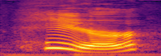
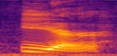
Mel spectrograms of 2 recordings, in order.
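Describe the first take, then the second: First: The word begins with an H sound. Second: The word begins directly with a vowel. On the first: This is the standard English form. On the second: This is the Creole form.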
